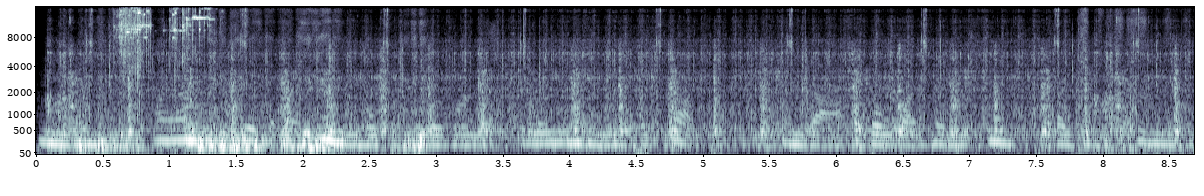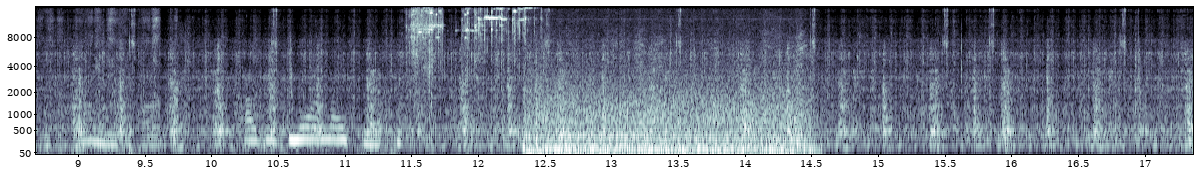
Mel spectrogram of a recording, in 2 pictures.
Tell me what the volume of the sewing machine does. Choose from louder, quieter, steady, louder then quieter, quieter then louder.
steady.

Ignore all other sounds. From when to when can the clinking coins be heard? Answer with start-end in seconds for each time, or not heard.
0.6-1.4, 11.4-12.5.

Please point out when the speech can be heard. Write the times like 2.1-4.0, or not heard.
0.0-11.4.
